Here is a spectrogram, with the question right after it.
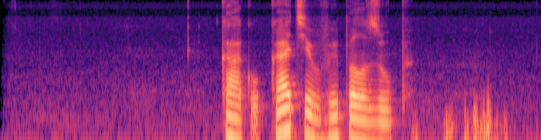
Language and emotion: Russian, neutral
